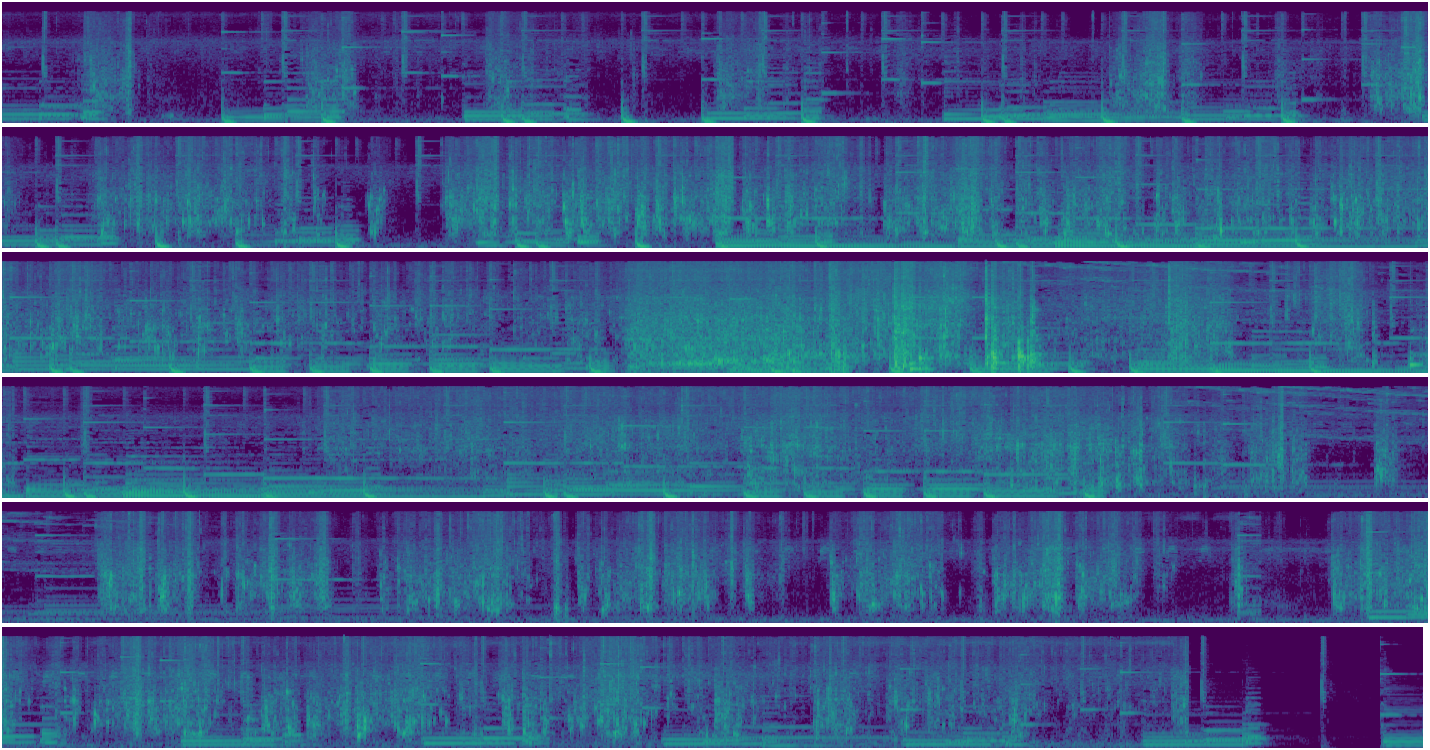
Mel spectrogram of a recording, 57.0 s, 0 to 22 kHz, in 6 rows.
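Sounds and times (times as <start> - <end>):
background music: 1.5 - 41.1, 47.1 - 57.0
hands swishing greens in water: 7.3 - 28.7, 30.4 - 46.0, 46.8 - 55.5
hose water pouring into metal basin: 7.3 - 55.5.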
